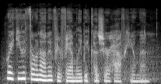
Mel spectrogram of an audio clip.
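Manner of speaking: very gentle, soft, tender, careful voice. A player voicing Fig asks Fel a question, in a very gentle tone. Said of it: "says in a very gentle tone".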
